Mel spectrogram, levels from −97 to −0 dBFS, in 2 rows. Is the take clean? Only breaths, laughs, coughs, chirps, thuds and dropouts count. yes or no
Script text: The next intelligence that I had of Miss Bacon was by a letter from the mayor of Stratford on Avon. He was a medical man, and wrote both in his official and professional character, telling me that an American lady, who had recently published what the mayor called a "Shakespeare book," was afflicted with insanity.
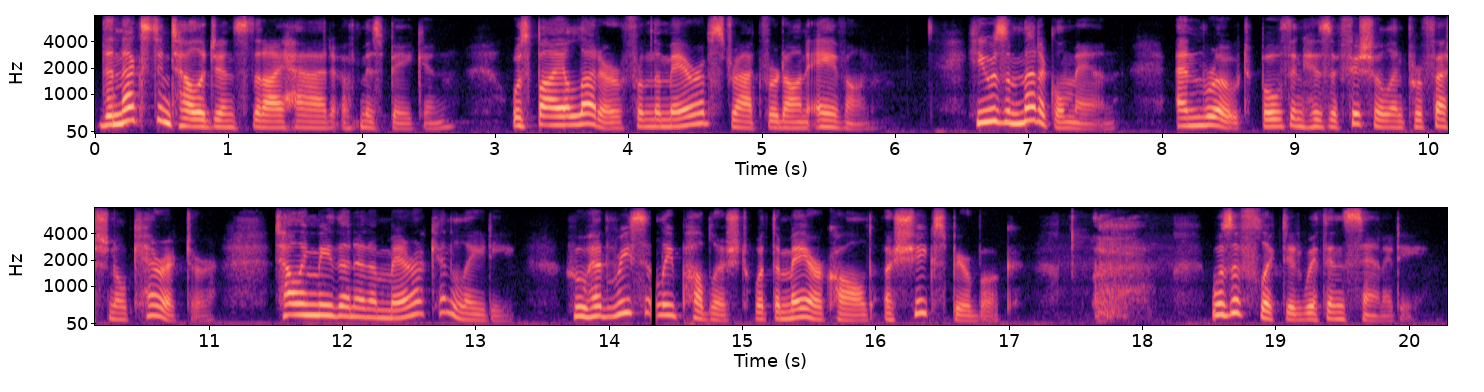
no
